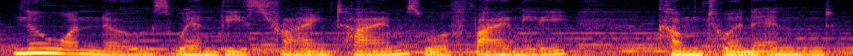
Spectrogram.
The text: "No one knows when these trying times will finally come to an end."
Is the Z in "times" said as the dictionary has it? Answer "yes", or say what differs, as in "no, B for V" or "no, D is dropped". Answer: yes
